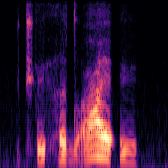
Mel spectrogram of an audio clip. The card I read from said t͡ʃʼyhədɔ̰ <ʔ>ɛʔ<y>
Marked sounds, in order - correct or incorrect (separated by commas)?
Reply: incorrect, correct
